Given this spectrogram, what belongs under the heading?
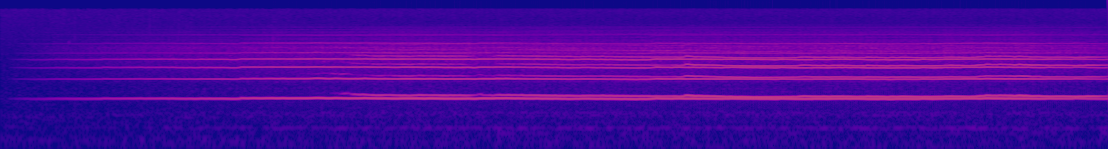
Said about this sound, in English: I tethered mosquitoes to the blunted end of insect pins using super glue and recorded their sounds, and then was able to go back and use software that's actually been developed to study bird sounds and listen in on what they're saying to each other.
